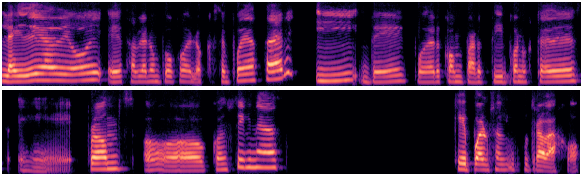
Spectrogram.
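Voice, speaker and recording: In a dry sound with no echo and a quiet background, a woman speaks very slowly at a medium pitch, with ordinary pitch variation and big swings in loudness. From Argentina. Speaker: librarian teaching a workshop; webinar presenter. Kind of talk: online workshop presentation; lecture. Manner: frequent hesitations and repetitions. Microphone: video call.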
